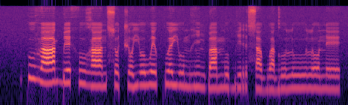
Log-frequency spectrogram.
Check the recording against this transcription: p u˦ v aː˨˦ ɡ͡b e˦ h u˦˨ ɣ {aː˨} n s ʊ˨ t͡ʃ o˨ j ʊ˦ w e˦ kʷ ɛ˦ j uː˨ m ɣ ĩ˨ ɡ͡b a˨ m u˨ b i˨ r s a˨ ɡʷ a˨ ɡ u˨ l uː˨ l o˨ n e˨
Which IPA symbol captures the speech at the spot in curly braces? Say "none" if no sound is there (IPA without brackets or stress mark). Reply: aː˨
